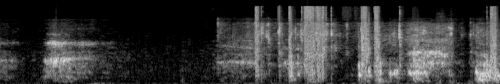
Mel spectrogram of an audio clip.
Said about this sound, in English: We can hear him. We can hear him breathing, like my breathing.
